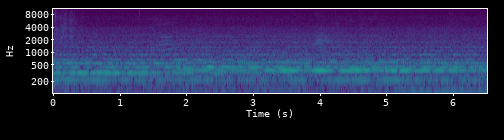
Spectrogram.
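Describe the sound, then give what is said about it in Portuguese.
Water pours steadily into a glass for several seconds, a continuous close-up splashing trickle with a faint ringing tone, and no voices over it. “eu consigo derramar agora essa água em mim porque foi derramado água aqui.”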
